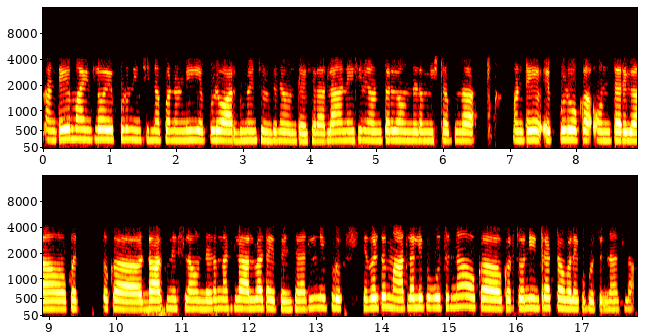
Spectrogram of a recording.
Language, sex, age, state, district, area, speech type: Telugu, female, 18-30, Telangana, Peddapalli, rural, conversation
